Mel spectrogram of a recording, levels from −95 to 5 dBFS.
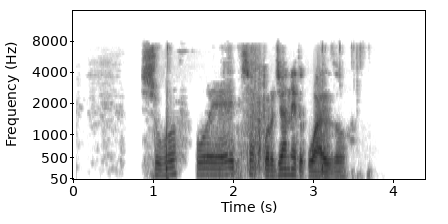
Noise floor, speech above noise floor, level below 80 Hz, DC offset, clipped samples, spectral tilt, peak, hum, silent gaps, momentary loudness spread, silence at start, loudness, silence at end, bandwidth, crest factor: -58 dBFS; 38 dB; -50 dBFS; under 0.1%; under 0.1%; -4 dB/octave; -2 dBFS; none; none; 9 LU; 0.85 s; -20 LUFS; 1 s; 8.2 kHz; 20 dB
